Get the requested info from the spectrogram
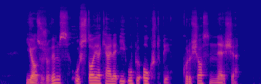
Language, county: Lithuanian, Vilnius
